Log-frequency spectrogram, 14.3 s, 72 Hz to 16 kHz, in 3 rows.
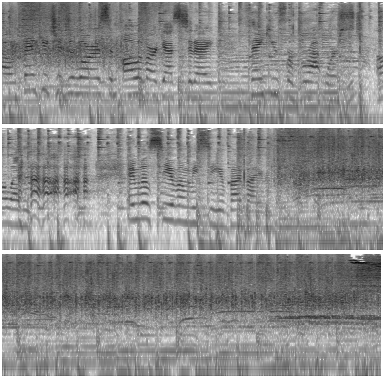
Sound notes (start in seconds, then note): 4.9 laughing; 8.5 upbeat music; 10.1 applause; 11.1 audience cheering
